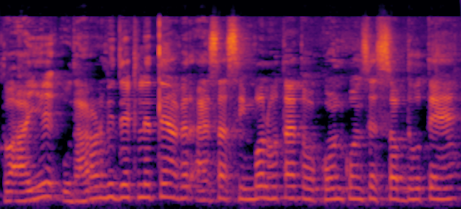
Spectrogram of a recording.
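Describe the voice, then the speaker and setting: A male Hindi grammar teacher explaining a lesson to students. He asks questions, answers them himself, and repeats key words slowly. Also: high-pitched, steady tone, darkish tone. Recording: echoey room with faint noise.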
